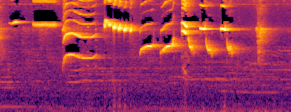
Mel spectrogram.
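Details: A singing champion orange-headed thrush gives sustained high whistles, then rapid falling and rising slurred notes, about four per second.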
